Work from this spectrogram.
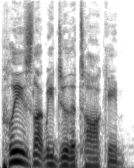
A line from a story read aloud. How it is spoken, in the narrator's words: I said quietly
